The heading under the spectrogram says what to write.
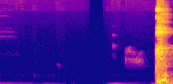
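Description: A single sharp, forceful cough bursts out loudly after a soft intake of breath, with near silence before it.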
